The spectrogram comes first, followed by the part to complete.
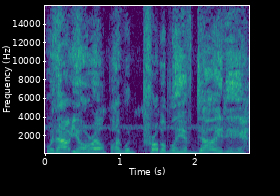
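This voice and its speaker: High-voiced wounded soldier. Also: male voice, normal speed, fairly bright tone, a little hiss or hum. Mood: weak, shaken. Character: wounded male soldier, frightened survivor of a massacre.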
